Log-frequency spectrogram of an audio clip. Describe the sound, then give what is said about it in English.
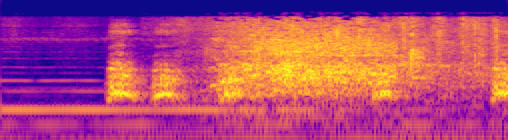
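The dog next door barks loudly in a quick run of sharp, repeated barks, preceded by a steady low tonal hum that cuts out as the barking begins. “What is that dog barking about?”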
